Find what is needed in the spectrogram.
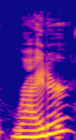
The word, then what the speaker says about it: Ryder: It's spelled R-Y-D-E-R, but writer? Ryder? – No, I think it's supposed to be Ryder. – Yeah. Oh, like ride her? – Yeah.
